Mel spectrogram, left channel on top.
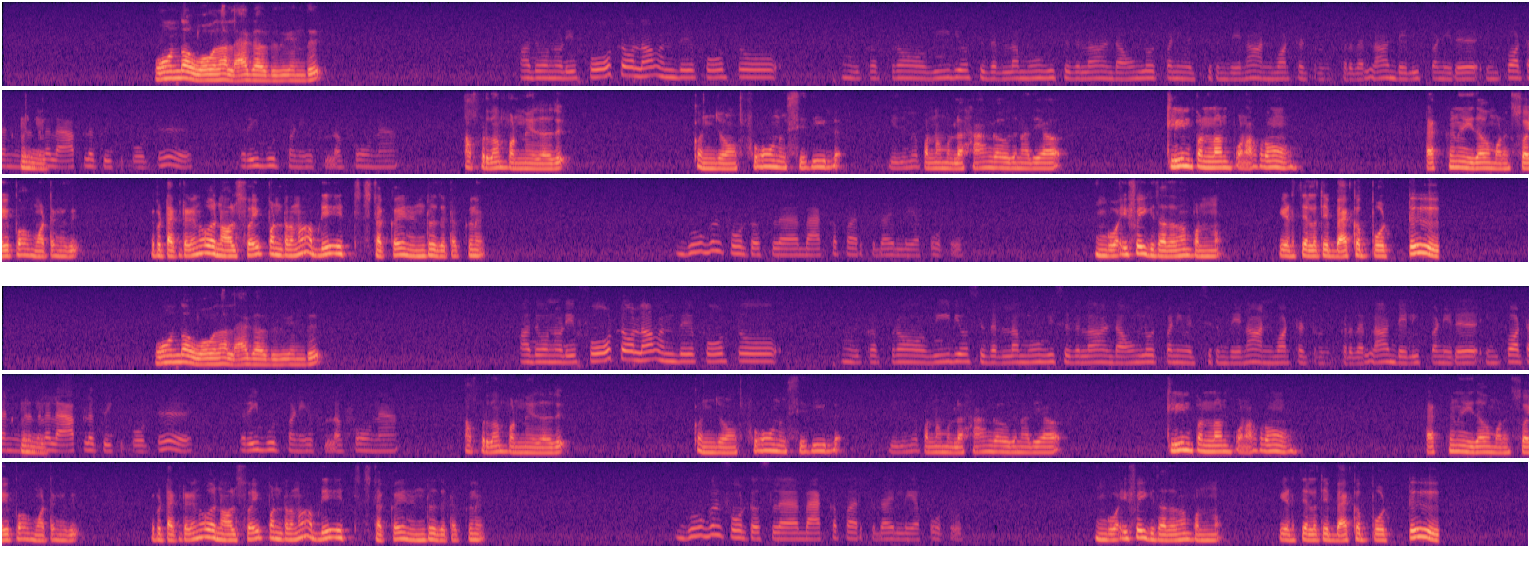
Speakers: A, on the left; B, on the right.
A: போன் தான் ஓவரா லாக் ஆகுது என்து
B: அது உன்னுடைய போட்டோல்லாம் வந்து போட்டோ அதுக்கப்புறம் வீடியோஸ் இதெல்லாம் மூவிஸ் இதெல்லாம் டவுன்லோட் பண்ணி வச்சிருந்தேன்னா அன்வான்ட் இருக்கறதெல்லாம் டெலிட் பண்ணிரு போட்டோக்களை
A: ம்
B: எல்லாம் லேப்ல தூக்கி போட்டு ரீபூட் பண்ணி ஃபுல்லா போன
A: அப்படிதான் பண்ண ஏதாாவது கொஞ்சம் போஃபனு சரியில்ல்ல எதுவுமே பண்ண முடியல ஹேங்க் ஆகுது நிறையா கிளீன் பண்ணலாம்னு போனா கூடம் டக்குன்னு இதாக மாட்டேங்க ஸ்வைப் ஆக மாட்டேங்குது இப்ப டக்கு டக்குன்ன ஒரு நாலு ஸ்வைப் பண்றேனா அப்படியே டக்குனு நின்றது டக்குனு
B: கூகுள் போட்டோஸ்ல பேக்கப்பா இருக்குதா இல்லையா போட்டோஸ்
A: உங்க ஒய்ஃபைக்குத்ததான் பண்ணும் எடுத்து எல்லாத்தையும் பேக்கப் போட்டு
